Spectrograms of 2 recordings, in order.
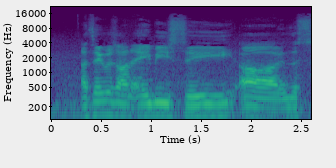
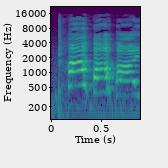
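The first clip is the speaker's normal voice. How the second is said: high mocking cackle; 10 dB louder than usual. Mocking belly laugh.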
